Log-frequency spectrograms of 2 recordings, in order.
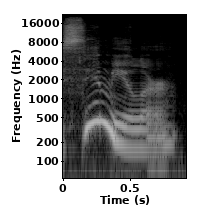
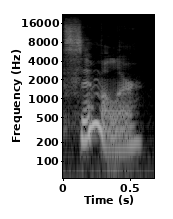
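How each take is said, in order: First: The middle vowel sounds like 'u'. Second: The middle vowel sounds like 'i'. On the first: The speaker calls it wrong. "but I say similar, so I'm wrong. And I would have spelled it with the U" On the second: The speaker calls it right. "you said it right there. You said similar"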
